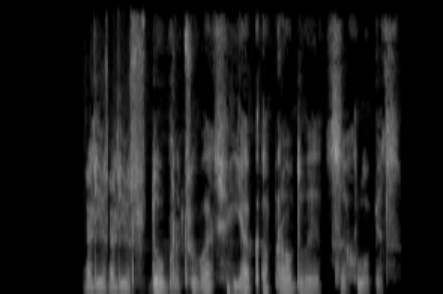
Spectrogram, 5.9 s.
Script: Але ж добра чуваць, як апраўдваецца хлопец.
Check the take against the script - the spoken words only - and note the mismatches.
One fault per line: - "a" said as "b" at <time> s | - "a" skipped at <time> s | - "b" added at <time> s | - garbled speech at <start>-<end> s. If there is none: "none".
- "але" added at 1.5 s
